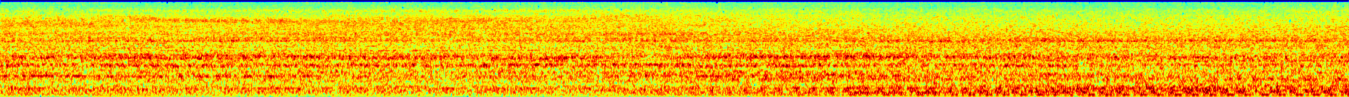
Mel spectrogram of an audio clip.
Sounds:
Vehicle

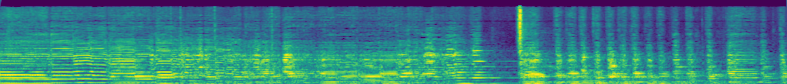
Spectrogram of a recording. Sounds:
playing cello, Bowed string instrument, Cello, Double bass

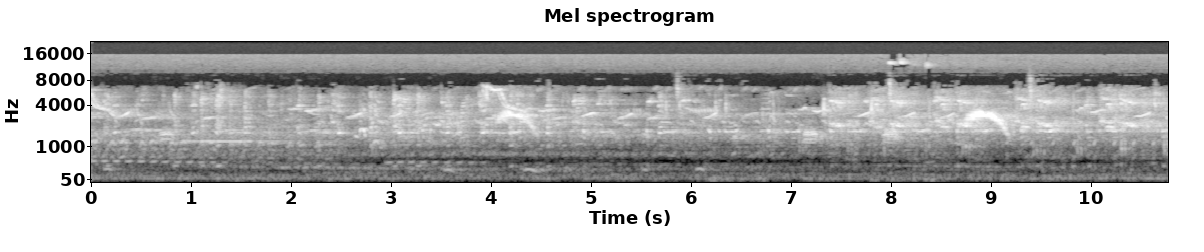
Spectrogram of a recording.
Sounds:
Bird vocalization, bird chirping, tweet, Bird

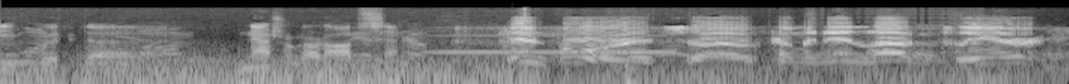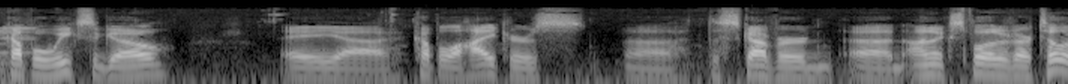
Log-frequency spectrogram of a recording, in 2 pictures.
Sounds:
Speech

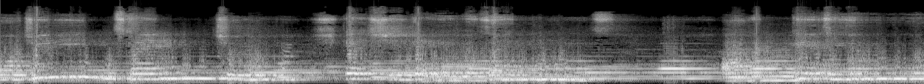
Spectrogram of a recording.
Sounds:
Music, Female singing

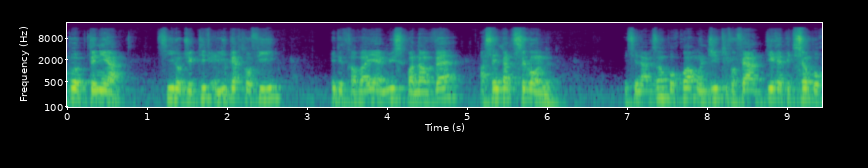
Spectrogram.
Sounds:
Speech

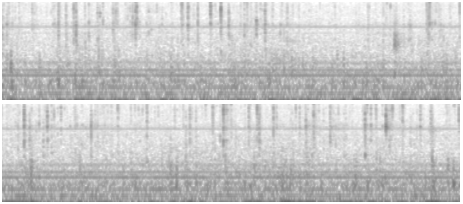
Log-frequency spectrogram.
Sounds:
fire crackling

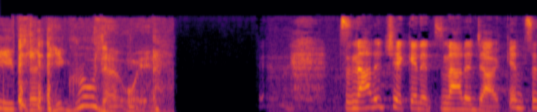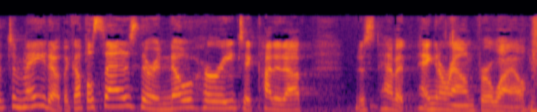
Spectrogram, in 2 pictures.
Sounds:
Speech

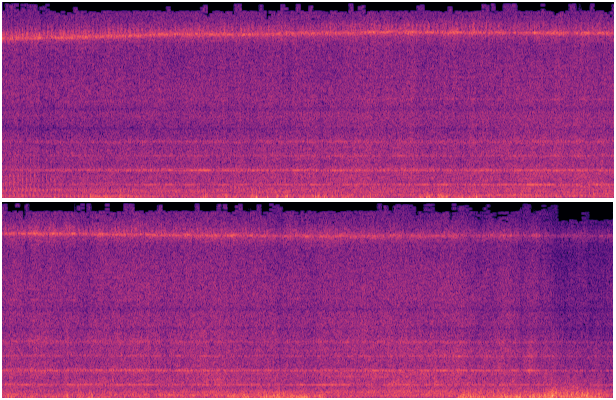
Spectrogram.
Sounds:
airplane, Helicopter, Vehicle, Aircraft

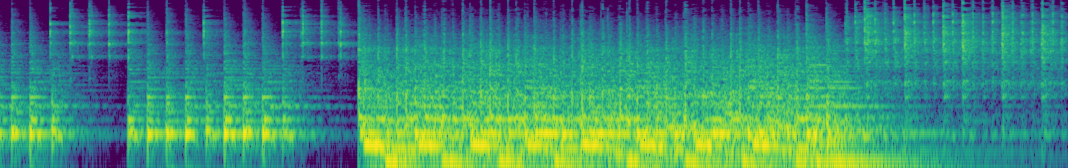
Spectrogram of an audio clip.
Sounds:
Percussion, Drum, Snare drum, Music

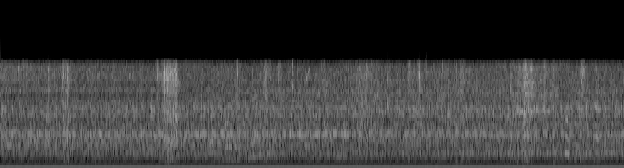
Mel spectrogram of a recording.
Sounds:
Speech, Chainsaw

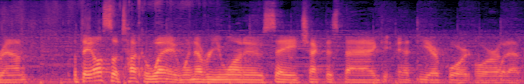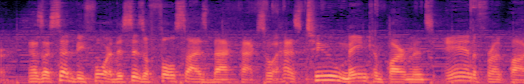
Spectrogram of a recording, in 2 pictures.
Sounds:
Music, Speech

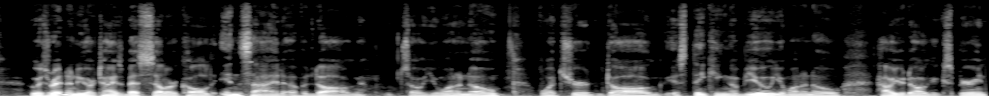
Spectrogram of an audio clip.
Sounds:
Speech

